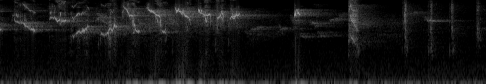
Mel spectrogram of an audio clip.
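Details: Coleiro baiano youngster trying out its encarte song, delivering a fast, rambling stream of thin, high, slurred notes that trails off into a few spaced chirps and a faint held whistle.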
